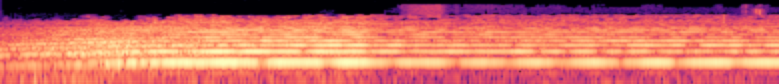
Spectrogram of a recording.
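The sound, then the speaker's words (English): A loud, sustained alarm siren wails steadily with a strong harmonic tone, holding a constant pitch for several seconds with no voices over it. “There it is. There's the alarm.”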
